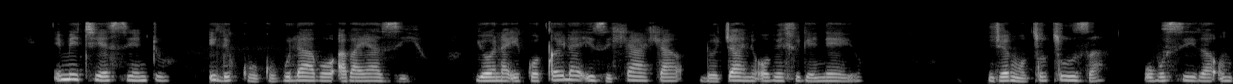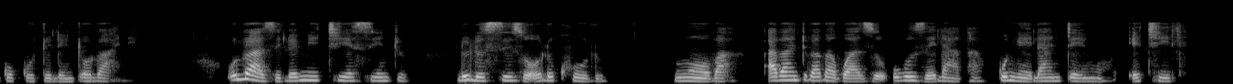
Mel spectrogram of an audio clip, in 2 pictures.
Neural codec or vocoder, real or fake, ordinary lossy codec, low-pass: none; real; AAC, 32 kbps; 7.2 kHz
